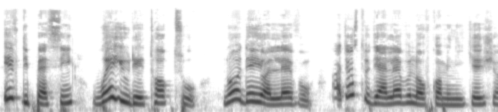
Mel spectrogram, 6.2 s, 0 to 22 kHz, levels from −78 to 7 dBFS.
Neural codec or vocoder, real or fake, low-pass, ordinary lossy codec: none; real; 19.8 kHz; MP3, 64 kbps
